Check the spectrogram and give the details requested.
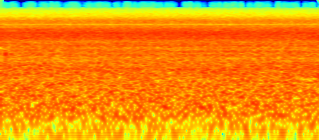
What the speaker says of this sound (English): The only waterfalls I can find around here are dam waterfalls.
